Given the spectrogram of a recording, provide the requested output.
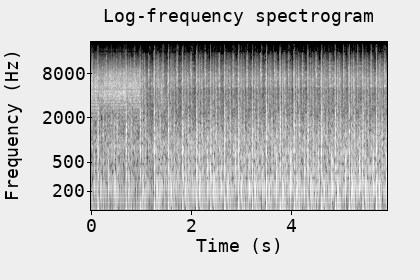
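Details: Restored 6 hp Fairbanks Morse Model Z stationary engine running on kerosene, driving a buzzsaw cutting firewood: sharp, even firing beats about three and a half per second with light clatter on top, smooth; normal, healthy running under load.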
